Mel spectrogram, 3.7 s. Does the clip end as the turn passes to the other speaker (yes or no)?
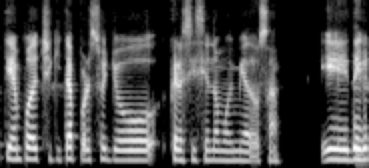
no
